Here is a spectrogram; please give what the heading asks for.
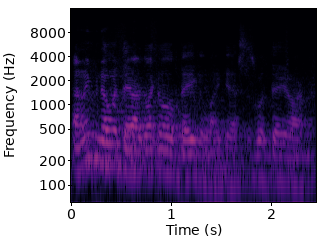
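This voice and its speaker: A man's voice: medium pitch, animated, rapid-fire, darkish tone. A man preaching a casual sermon, telling stories in a chatty way and joking with the congregation. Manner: chatty storyteller, acts out quotes. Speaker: pastor. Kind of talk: casual sermon with audience banter. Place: church sanctuary. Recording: echoey church hall from a distance.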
